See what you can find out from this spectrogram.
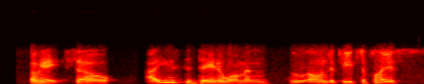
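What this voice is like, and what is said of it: Voice disguised by voice changer. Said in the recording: “Voice changer is on.”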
